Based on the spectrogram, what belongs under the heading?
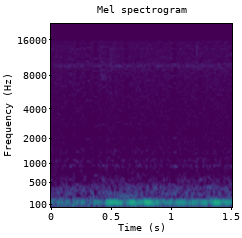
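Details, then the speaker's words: DIY droid actuator motor under the onboard position control loop on the motor board, with velocity gain raised. A low, steady buzzing hum swells and fades slightly: vibration caused by the raised velocity gain. "c'est le bruit c'est le bien vélocité qui fait ça avec le groupe c'est cool hein"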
